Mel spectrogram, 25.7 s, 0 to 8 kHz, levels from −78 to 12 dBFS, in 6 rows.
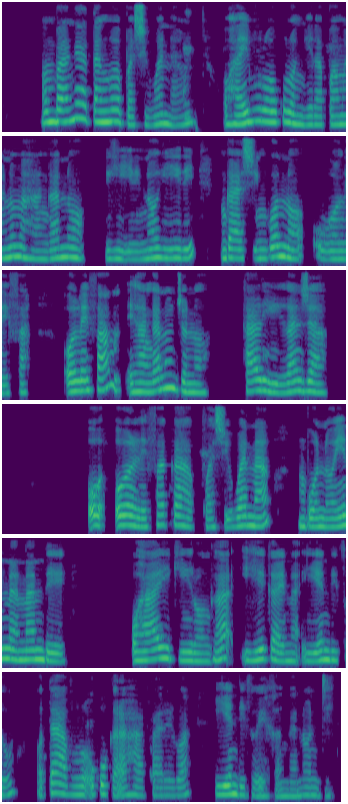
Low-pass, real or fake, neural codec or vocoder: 7.2 kHz; real; none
